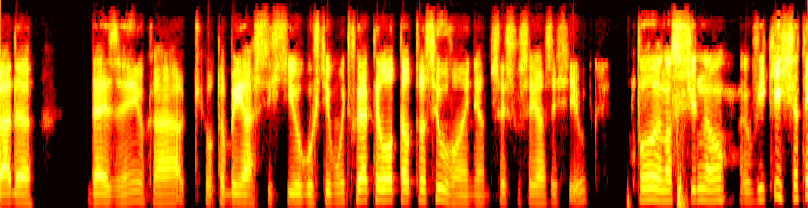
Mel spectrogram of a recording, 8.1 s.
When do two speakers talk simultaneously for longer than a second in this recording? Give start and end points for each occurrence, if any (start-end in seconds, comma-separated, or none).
none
